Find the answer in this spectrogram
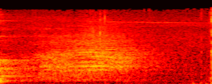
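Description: A pause in a monk's amplified sermon: a faint, drawn-out voiced sound, much quieter than his speech, fading away over the pause.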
